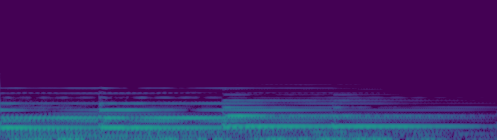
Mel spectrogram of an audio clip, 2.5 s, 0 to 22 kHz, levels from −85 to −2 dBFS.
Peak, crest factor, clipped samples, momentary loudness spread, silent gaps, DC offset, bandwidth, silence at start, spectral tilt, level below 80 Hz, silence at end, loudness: -32 dBFS; 12 dB; under 0.1%; 5 LU; none; under 0.1%; 3.1 kHz; 0 s; -10.5 dB/octave; -56 dBFS; 0 s; -45 LUFS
